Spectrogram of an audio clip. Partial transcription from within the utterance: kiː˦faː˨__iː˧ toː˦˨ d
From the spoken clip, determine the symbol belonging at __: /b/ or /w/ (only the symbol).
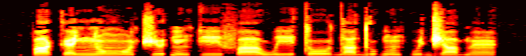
w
